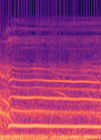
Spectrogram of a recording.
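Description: A single voice singing one long held note, starting just after a previous note slides off and held steady throughout, amplified over the stadium's loudspeakers above a low crowd rumble.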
